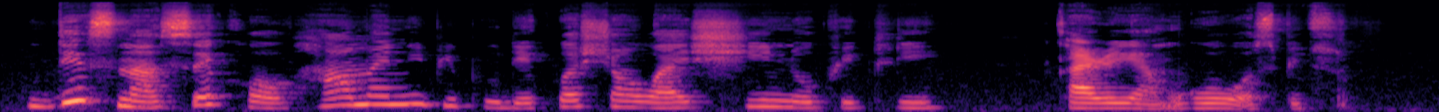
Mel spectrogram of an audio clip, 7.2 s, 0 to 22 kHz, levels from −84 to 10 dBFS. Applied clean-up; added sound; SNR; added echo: none; none; none; none.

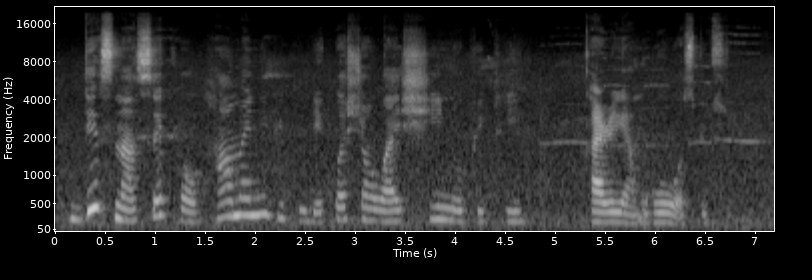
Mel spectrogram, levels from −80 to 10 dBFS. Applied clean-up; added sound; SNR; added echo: none; Water; 20 dB; none.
